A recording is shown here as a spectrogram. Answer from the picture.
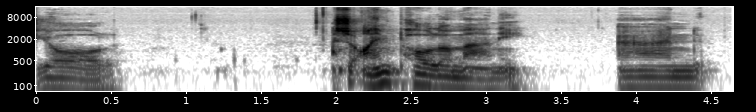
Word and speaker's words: Youghal: It's Youghal is how some people pronounce it when they come from North America and they don't know, but it's Youghal.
